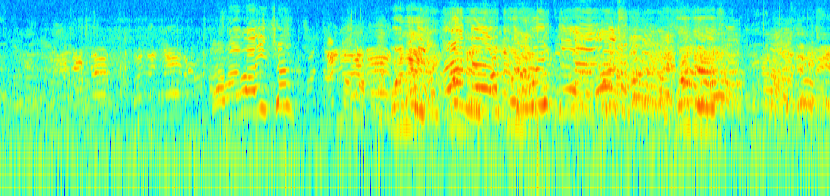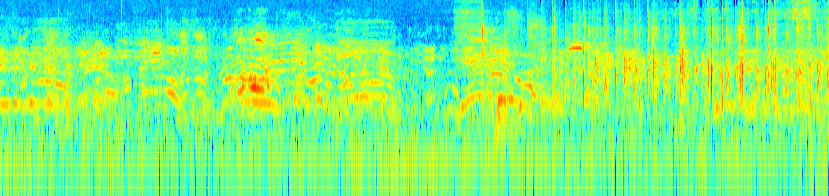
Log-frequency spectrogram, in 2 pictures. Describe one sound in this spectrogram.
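Young boys shout and call out across an open field.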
